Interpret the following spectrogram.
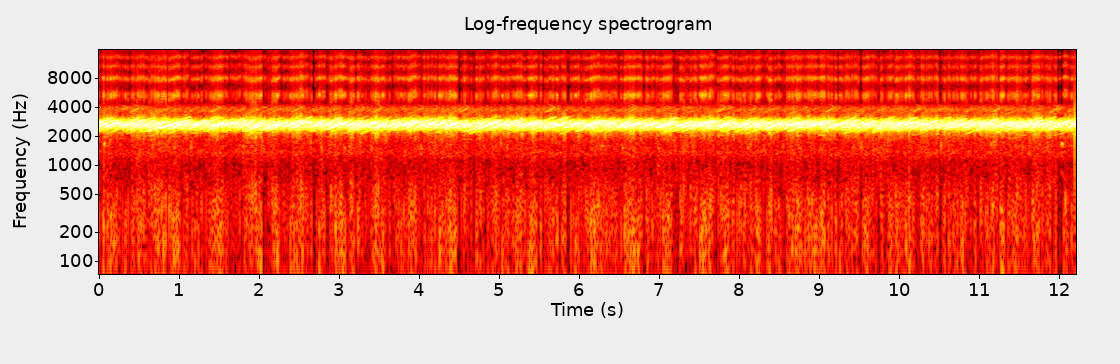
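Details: A dense chorus of hundreds of spring peeper frogs on an April night in northwest Massachusetts: countless high, piercing peeps blending into one continuous shrill ringing.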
